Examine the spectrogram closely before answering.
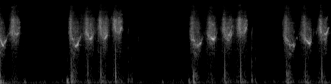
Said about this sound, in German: die können noch nicht fliegen, verteilen sich im Garten, minimieren so das Risiko, alle auf einmal von der Katze gefressen zu werden. Aber die Eltern müssen sie ja wiederfinden. Das heißt, die Jungamseln äußern permanent sogenannte Standortrufe.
